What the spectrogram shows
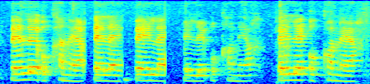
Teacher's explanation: It's got a bit of a rolled R at the end, but really they make my name two really distinct syllables, and I feel like in English my name is one syllable and then a little bit of a half syllable at the end, but really there's almost a glottal stop in there, and they don't even have those in French.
